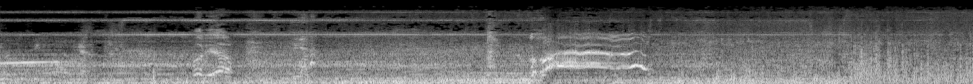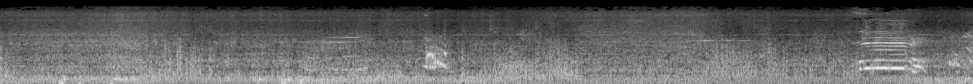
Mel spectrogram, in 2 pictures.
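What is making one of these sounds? A man talks and laughs close by.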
